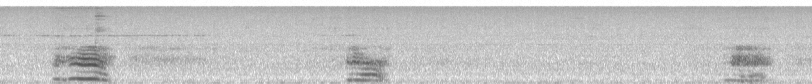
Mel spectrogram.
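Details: Sleeping Pomeranian Kodama snoring indoors, three soft, slightly whistling breath sounds spaced a few seconds apart over a faint steady room background.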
